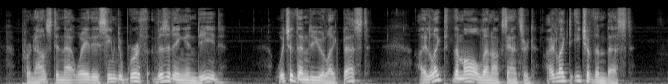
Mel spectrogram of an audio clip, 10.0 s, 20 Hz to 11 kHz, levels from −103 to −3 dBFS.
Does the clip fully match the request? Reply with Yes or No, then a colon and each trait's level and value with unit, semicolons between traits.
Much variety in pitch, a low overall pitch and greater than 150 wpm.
Yes: wide, 6.0 semitones; low, 105 Hz; average, 175 wpm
